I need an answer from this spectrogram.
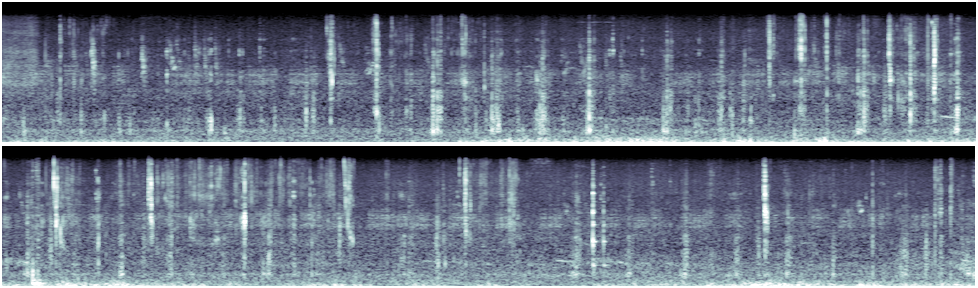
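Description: Close-miked chewing: a person biting and munching mouthfuls of food, with many sharp crunches and wet mouth clicks scattered unevenly throughout.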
